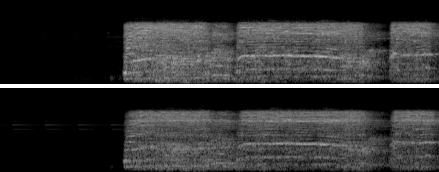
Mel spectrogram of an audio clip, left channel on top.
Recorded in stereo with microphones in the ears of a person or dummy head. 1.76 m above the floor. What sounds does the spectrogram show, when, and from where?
1.2 s a scream: 60° left (ahead or behind), 0.9 m; by 4.3 s 30° left (ahead or behind), 3 m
